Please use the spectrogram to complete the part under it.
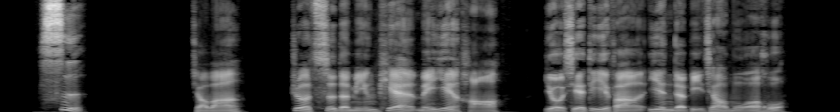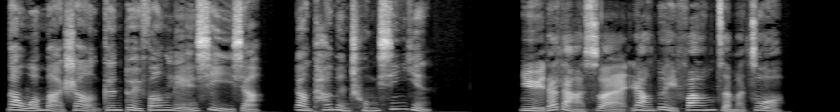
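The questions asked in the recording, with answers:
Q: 女的打算让对方怎么做?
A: 重新印名片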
